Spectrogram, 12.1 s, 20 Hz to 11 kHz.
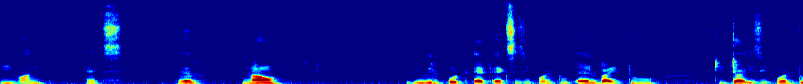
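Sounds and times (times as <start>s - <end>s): man speaking: 0.0s - 0.7s, 1.3s - 1.9s, 2.6s - 4.3s, 6.1s - 9.9s, 10.7s - 12.0s
stylus scratching on tablet screen: 3.2s - 7.1s.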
